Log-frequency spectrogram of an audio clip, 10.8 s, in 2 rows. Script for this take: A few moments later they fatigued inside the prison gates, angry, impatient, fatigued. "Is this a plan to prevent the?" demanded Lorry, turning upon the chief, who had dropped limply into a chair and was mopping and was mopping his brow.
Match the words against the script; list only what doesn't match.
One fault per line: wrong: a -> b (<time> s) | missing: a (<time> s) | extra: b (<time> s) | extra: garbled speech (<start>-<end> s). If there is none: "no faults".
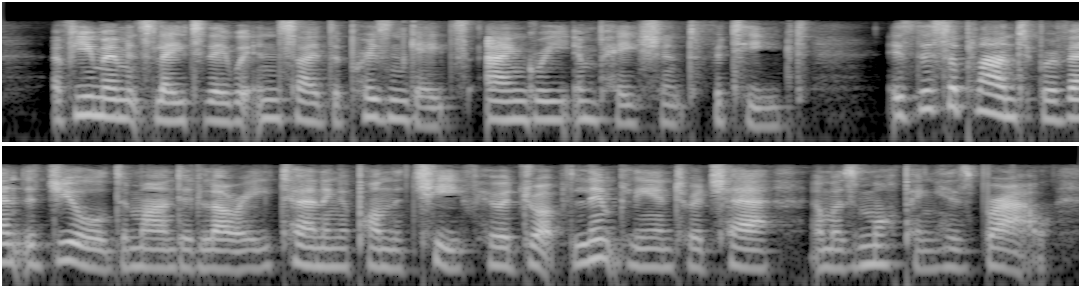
wrong: fatigued -> were (1.1 s)
extra: duel (5.6 s)
missing: and was mopping (10.0 s)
